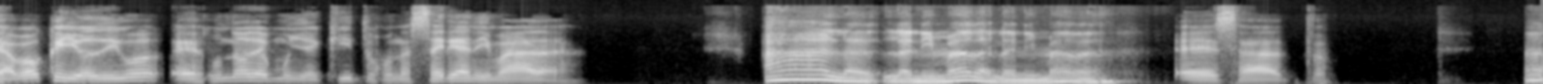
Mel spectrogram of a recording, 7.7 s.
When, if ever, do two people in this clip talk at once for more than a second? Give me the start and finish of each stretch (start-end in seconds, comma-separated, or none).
none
